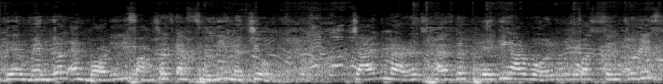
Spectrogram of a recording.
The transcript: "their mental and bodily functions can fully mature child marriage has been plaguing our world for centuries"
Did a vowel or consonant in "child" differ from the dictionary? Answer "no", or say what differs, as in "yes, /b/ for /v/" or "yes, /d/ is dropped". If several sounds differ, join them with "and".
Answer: no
